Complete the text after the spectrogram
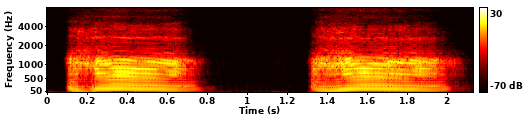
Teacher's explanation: হালাক বা কণ্ঠনালীর শুরু হতে উচ্চারিত হয় হামজা, হা। হামজা, হা, দেখেছেন?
